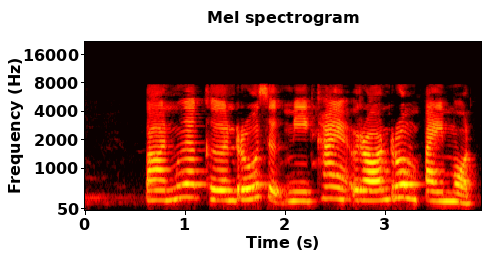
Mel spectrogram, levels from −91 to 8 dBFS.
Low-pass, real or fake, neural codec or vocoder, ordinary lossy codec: none; real; none; none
